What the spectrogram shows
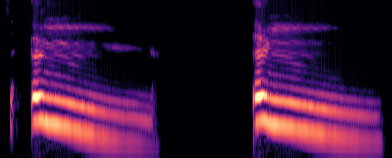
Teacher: இந்த 3 சுழி எண்ணுக்கு நீங்க நாக்க திரும்ப வளைச்சு மேல் நோக்கி சொல்ல வேணும். எண், எண். இங்க இந்த நுனி நாக்கு முன்னுக்கு இல்ல, இங்க பின்னுக்கு மேல இருக்குது.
